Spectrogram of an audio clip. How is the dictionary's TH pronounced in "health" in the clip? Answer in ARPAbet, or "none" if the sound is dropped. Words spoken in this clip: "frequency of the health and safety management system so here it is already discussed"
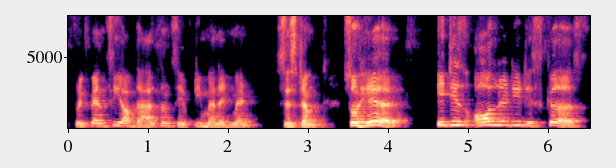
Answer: T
